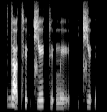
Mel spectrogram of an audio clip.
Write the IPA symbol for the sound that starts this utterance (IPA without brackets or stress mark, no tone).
d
